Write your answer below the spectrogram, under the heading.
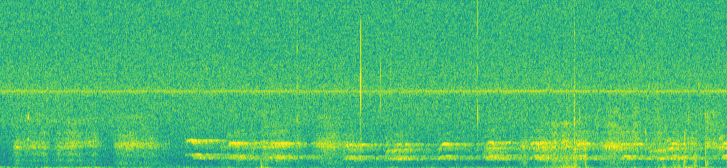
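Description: Several hunting dogs baying, short calls following one another without a break and overlapping, as hounds give tongue while driving wild boar. The calls start faintly and become a steady run from about two seconds in, with a few low knocks among them.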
